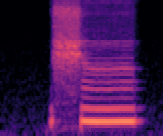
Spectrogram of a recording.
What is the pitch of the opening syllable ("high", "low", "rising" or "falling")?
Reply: high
